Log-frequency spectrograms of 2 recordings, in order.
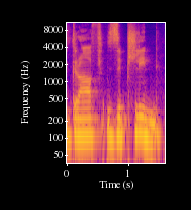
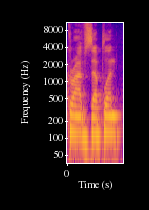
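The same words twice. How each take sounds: First: The name is pronounced in a German way. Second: The name is pronounced in an English way. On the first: The speaker calls it right. "It's Graf Zeppelin" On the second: The speaker calls it wrong. "not Graf Zeppelin"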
